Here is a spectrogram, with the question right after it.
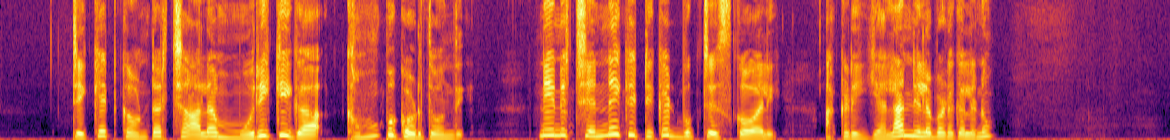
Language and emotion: Telugu, disgusted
